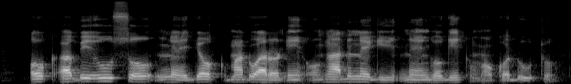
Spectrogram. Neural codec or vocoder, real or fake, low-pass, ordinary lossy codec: codec, 44.1 kHz, 7.8 kbps, DAC; fake; none; none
